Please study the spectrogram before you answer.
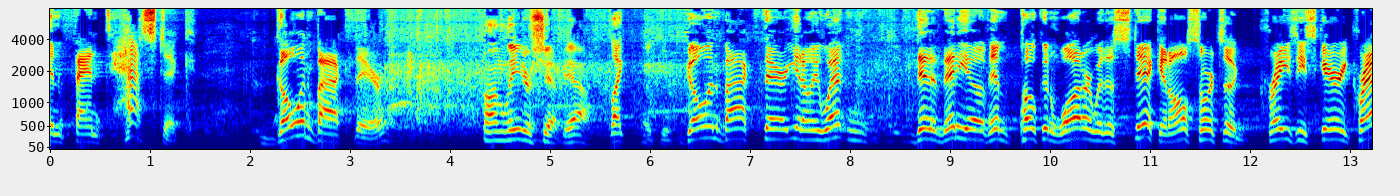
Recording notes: Live at CPAC.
